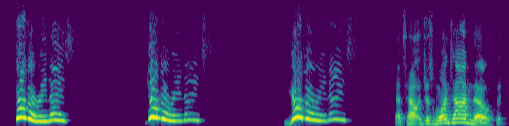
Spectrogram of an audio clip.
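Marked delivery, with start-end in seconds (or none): 0.2-4.8 put-on small childlike little girl voice, very high. Retelling a voice heard on a ghost-hunting EVP box: imitating a little girl's voice. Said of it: "It was a little girl, and she goes".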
